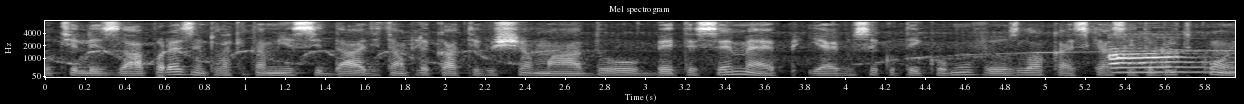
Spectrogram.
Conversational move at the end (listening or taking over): listening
